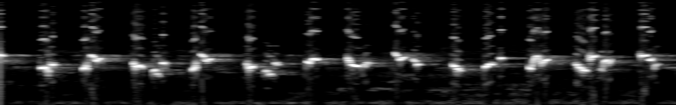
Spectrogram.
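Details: Yellow-vented bulbul delivering fast 'ropel' song that stirs up other bulbuls: a continuous run of loud, bright, doubled chirps, about three each second, slightly uneven spacing.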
